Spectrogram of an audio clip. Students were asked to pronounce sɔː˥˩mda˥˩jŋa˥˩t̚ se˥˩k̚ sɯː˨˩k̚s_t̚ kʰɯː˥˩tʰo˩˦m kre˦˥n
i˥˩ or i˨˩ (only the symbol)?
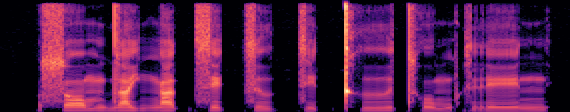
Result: i˨˩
